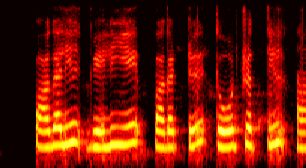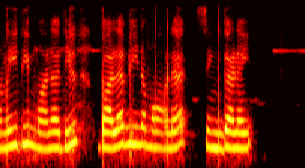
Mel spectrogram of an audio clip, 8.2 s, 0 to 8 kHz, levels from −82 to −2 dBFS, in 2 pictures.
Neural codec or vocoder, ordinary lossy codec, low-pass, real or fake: codec, 16 kHz in and 24 kHz out, 1 kbps, XY-Tokenizer; Opus, 32 kbps; 7.2 kHz; fake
